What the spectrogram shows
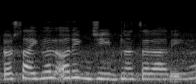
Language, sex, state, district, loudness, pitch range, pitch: Hindi, female, Bihar, Gopalganj, -22 LUFS, 250-280 Hz, 260 Hz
